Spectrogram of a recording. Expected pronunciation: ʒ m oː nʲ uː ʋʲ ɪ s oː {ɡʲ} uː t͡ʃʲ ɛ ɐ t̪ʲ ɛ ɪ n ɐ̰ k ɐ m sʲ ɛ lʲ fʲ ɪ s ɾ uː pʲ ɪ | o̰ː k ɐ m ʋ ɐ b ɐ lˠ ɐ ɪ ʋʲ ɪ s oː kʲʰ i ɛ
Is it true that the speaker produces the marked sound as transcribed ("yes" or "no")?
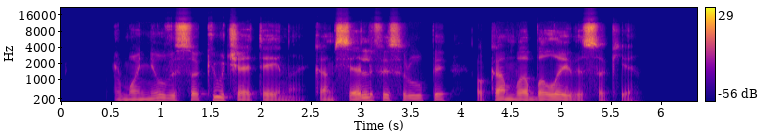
no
